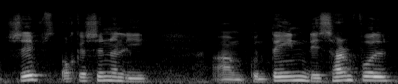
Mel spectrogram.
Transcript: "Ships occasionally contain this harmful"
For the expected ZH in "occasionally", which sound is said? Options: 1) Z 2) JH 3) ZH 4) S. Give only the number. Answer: 4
